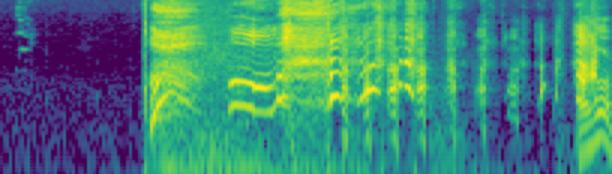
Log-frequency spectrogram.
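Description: A young woman screams in fright into a microphone.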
